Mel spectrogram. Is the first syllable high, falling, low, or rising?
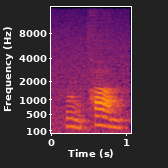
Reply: falling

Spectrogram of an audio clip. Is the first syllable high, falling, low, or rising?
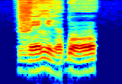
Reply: rising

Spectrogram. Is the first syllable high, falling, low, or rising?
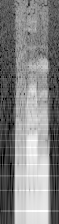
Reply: rising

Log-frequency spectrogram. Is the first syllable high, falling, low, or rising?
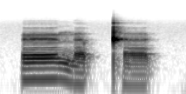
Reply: high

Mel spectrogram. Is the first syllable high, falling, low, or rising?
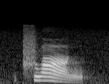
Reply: falling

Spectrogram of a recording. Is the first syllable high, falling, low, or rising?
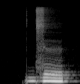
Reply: low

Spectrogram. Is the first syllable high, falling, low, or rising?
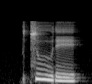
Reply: falling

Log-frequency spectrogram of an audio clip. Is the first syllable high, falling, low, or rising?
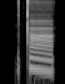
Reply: low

